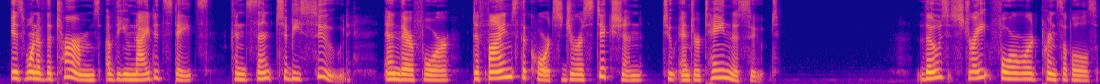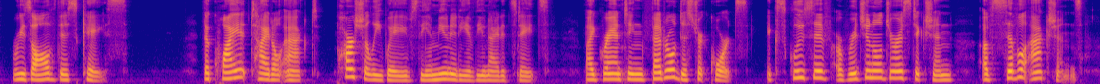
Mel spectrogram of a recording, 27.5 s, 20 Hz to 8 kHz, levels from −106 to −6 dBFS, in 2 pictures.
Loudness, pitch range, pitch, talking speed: -29 LUFS, 175-235 Hz, 195 Hz, 115 wpm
